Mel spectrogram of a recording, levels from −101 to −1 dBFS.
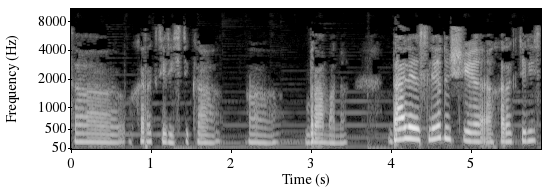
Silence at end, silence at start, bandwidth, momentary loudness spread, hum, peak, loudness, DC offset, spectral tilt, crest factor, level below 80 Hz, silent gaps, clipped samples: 0 s; 0 s; 7.8 kHz; 21 LU; none; -2 dBFS; -21 LUFS; under 0.1%; -4.5 dB/octave; 20 dB; -54 dBFS; none; under 0.1%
